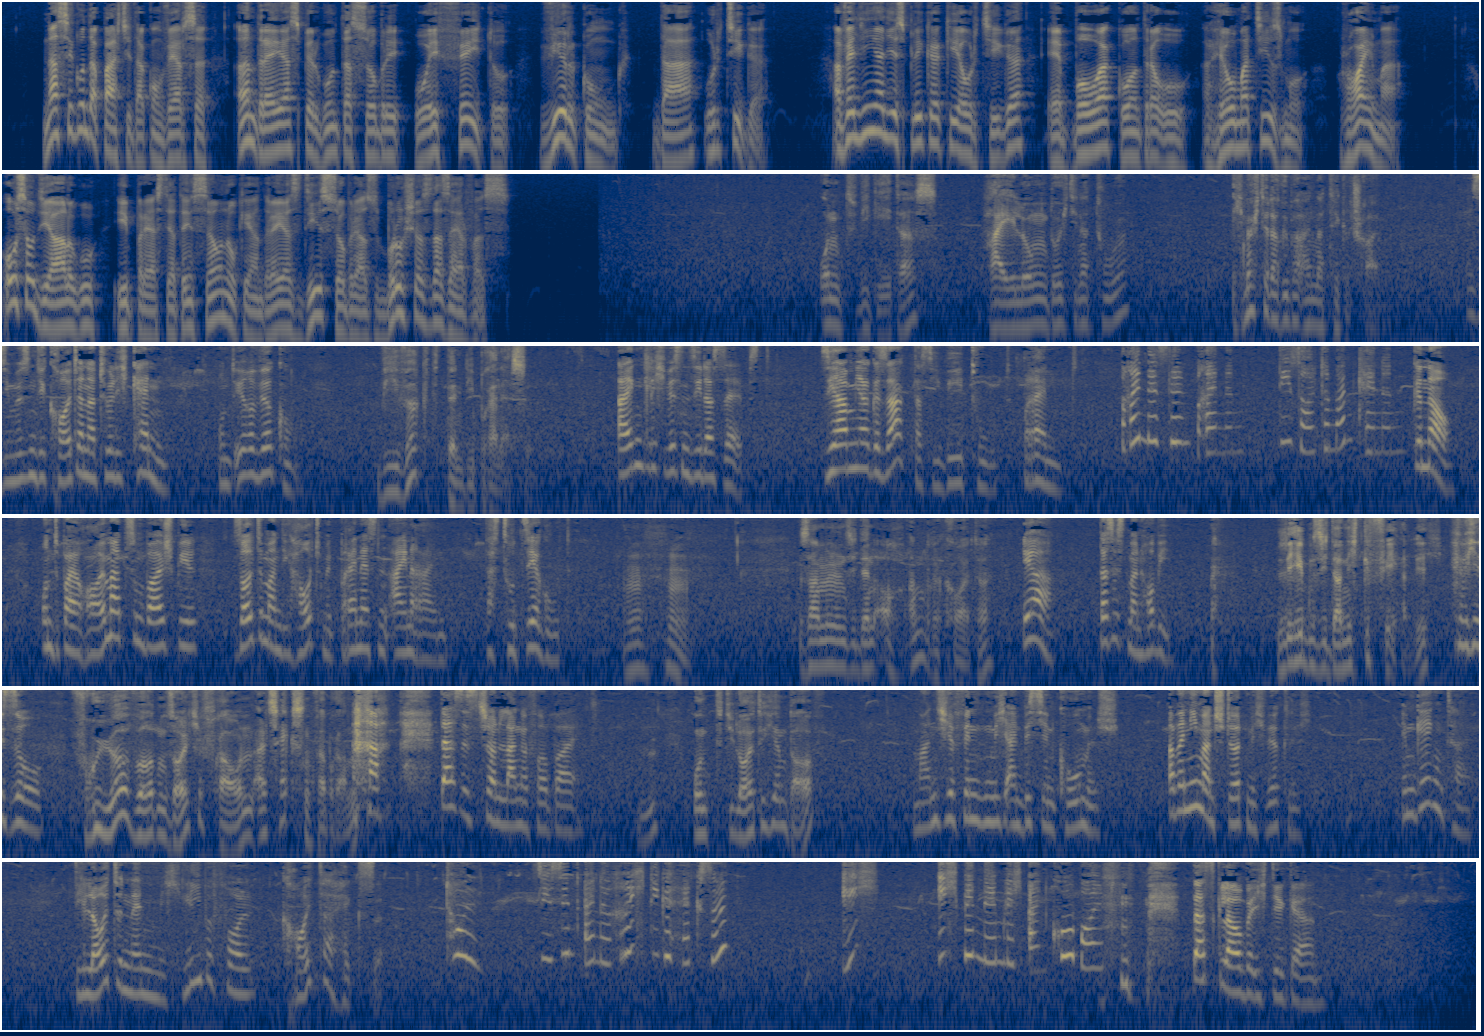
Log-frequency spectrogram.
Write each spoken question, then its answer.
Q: Ouça o diálogo e preste atenção no que Andreas diz sobre as bruxas das ervas.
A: Andréas leu que, antigamente, as mulheres que colhiam ervas eram queimadas como bruxas, por se acreditar que elas possuíam poderes mágicos.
